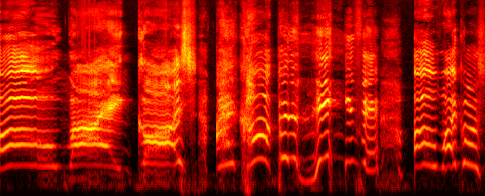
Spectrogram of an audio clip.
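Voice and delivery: mock very high, stretched-out, thrilled excited shout. Describing watching season three, out of their seat: retelling excited shouting. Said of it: "I was out of my seat shouting like".

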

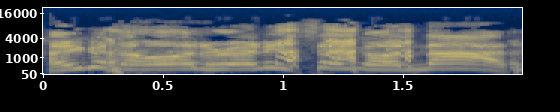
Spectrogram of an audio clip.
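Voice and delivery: put-on very high-pitched old lady voice. Recording a character line for ADR; Adam Sandler-style old lady voice. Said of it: "almost an Adam Sandler old lady impression".

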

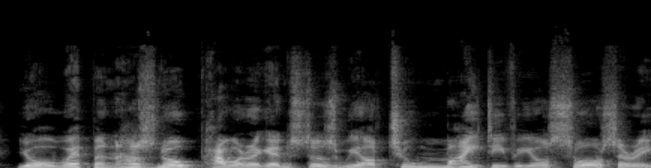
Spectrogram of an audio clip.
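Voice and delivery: loud, high-pitched, menacing threatening shout. Narrating a fight, a warrior raising his sword calls out: shouted. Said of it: "he shouted".

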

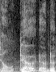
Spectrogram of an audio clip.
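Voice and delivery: high, repeated screaming of "don't". Retelling screaming at people while driving: imitating own screaming. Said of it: "I'm screaming at the top of my lungs".

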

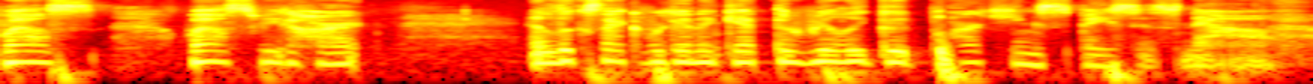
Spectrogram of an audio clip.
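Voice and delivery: whispered words. Recalling what she said to him once paralysis reduced her voice, retelling a whisper. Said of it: "I said in a whisper".

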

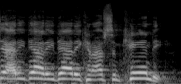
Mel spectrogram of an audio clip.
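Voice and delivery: put-on high, pleading little-kid voice. Retelling how a small son begged his father for candy: imitating a small child begging. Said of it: "his son Sammy, who was about four or five".

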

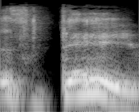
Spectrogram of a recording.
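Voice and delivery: fed-up, pissed-off, annoyed tone. Retelling the locked-out partner finally answering who it is: imitating Cheech pissed off. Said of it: "he gets pissed off enough, he goes".

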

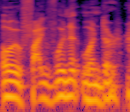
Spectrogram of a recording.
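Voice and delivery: put-on heavy, broad, thick Dorset accent. Remembering pasting with a paste brush, the speaker quotes him: broad Dorset accent. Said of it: "in a more broad Dorset accent".

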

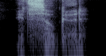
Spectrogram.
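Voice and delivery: hushed, soft unvoiced whisper.

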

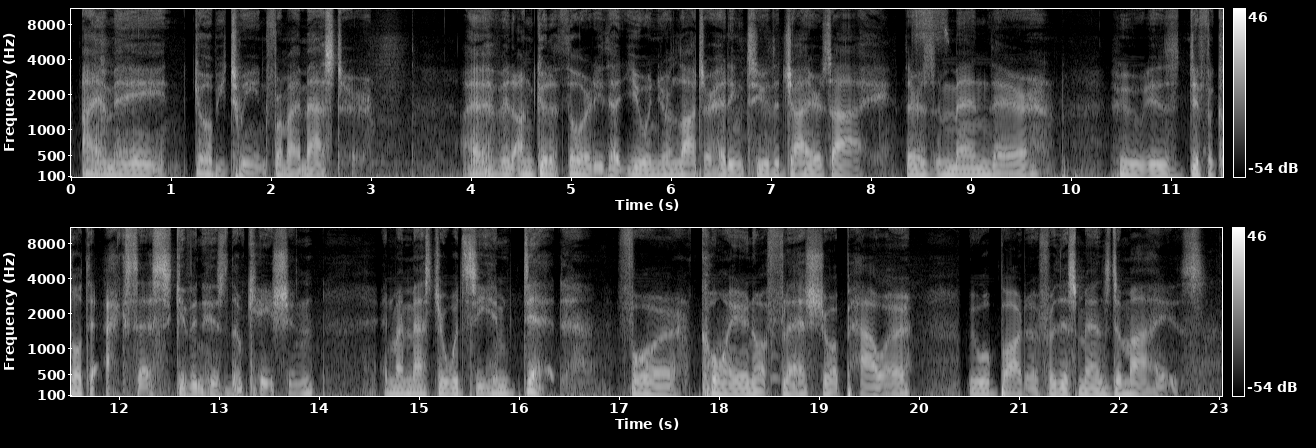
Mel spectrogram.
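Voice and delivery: scary, spooky, frightening voice. Role-playing a master's go-between addressing the party, in a scary shadow voice. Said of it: "I need to go back into the scary shadow voice".

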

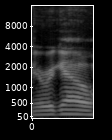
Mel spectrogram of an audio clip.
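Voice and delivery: mock frightened, uneasy, scared-sounding voice. Imitating how another speaker sounded in a video: imitating someone sounding scared. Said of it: "you sound so scared before you drove".

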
